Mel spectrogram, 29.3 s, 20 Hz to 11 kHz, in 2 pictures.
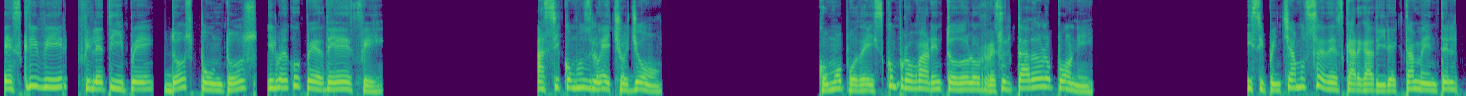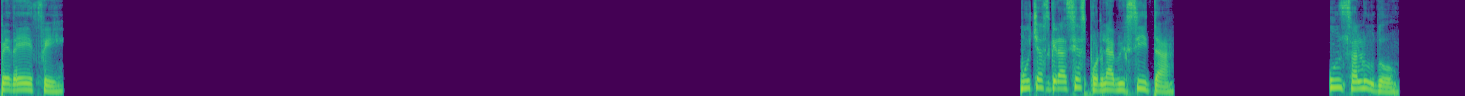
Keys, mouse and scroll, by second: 1.0 click, 3.1 click, 5.3 click, 6.7-7.5 scroll down 4, 7.3 middle click, 7.5-8.9 scroll up 2, 8.9-10.0 scroll down 3, 11.9-12.5 scroll down 3, 14.4 click, 19.9 scroll down 2, 20.8-23.8 scroll down 22, 24.4 F4, 24.8 click.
